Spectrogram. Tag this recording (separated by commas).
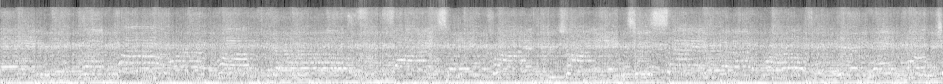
Punk rock, Music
